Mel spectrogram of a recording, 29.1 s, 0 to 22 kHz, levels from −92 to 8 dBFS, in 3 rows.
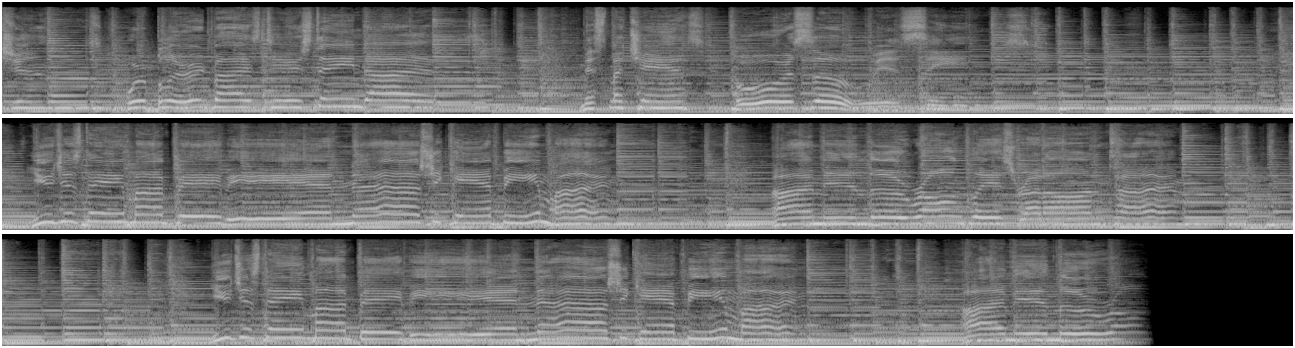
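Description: No technical faults can be heard anywhere in the recording. Near the end the level fades out smoothly from roughly 27.5 s, reaching silence at about 28.0 s, with no click or hard edge.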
